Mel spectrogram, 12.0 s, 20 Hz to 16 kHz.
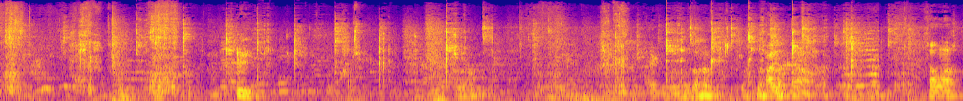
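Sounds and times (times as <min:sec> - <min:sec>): voices: 0:00.0 - 0:11.0
cutlery clinking on ceramic bowls: 0:08.0 - 0:11.6.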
